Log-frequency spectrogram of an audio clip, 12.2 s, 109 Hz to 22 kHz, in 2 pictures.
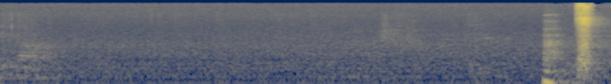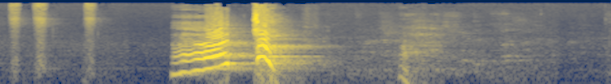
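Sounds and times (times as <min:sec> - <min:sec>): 
person fake sneezing at a church worship service: 0:05.4 - 0:07.2, 0:07.8 - 0:09.4
person sniffing: 0:05.4 - 0:07.2.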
